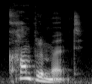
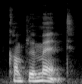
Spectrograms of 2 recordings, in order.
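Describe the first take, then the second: First: The stress is on the first syllable. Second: The stress is on the last syllable. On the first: "This word is pronounced complement" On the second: "in Jamaica we say compliment. So we emphasize the last syllable"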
